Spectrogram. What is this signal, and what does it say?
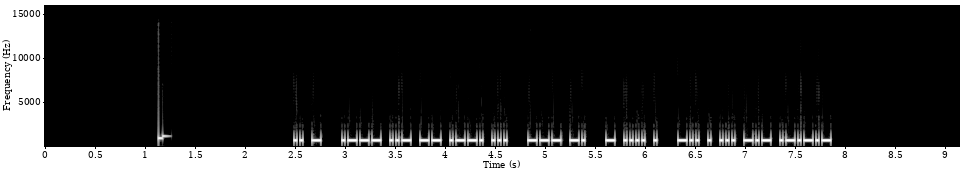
Morse code, heard as a keyed tone, about 37 wpm, 700 Hz. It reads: IT JUMPS ON THE DESK.
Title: Additional Easy Phrases 40wpm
